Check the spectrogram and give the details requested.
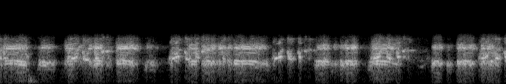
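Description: Chachalacas calling in a raucous chorus: harsh, grating phrases repeated rapidly and overlapping, with brief pauses between bursts.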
